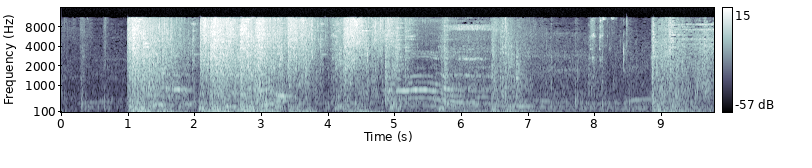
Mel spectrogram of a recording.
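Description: Swords clash and strike in loud bursts.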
